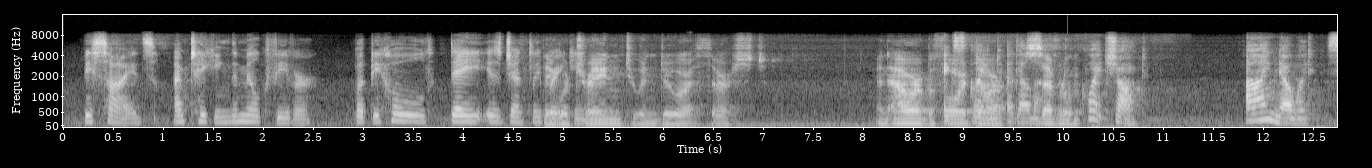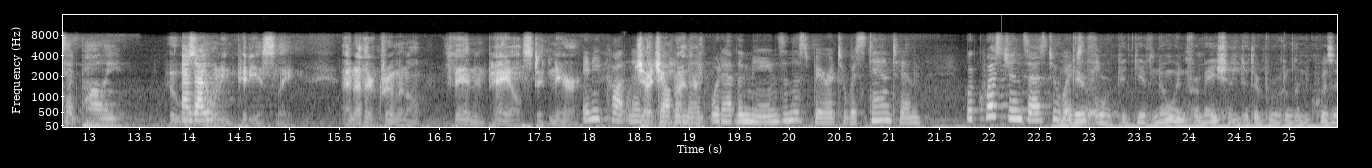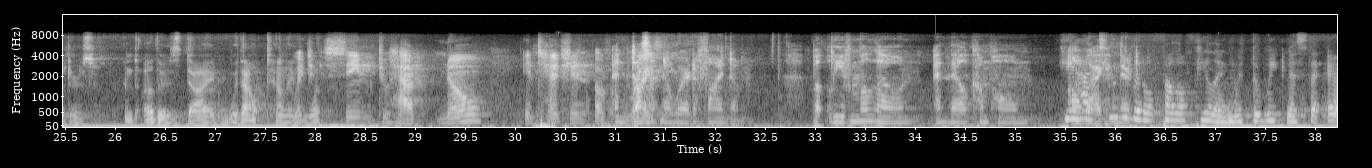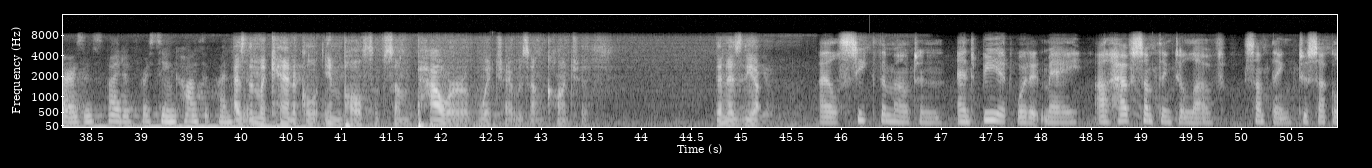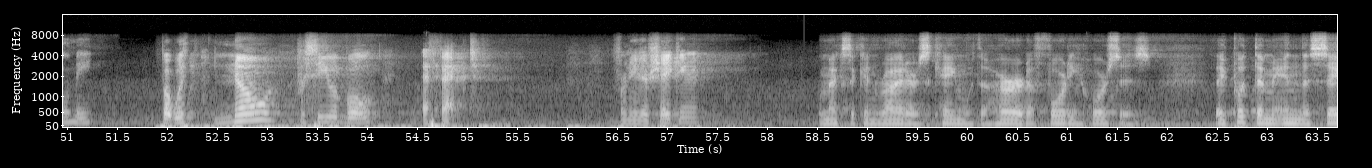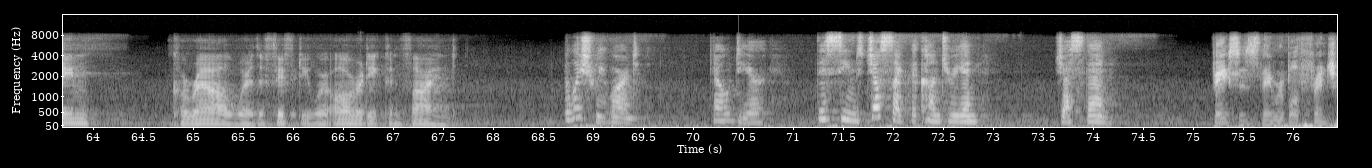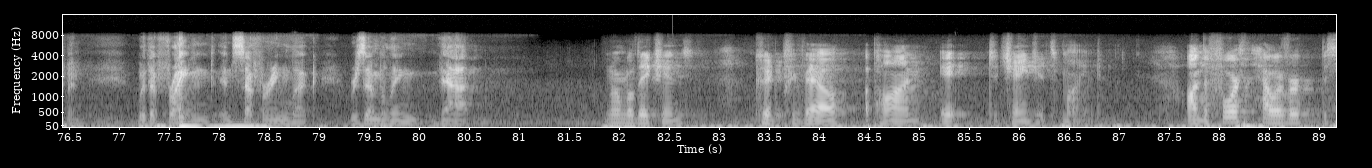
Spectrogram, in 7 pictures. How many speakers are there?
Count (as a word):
ten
